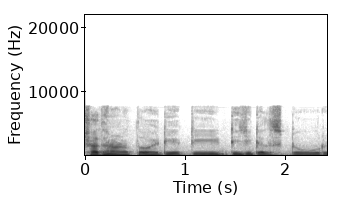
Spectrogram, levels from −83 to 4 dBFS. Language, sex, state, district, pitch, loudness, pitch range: Bengali, male, Tripura, Unakoti, 90 Hz, -21 LUFS, 90-100 Hz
